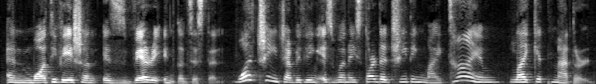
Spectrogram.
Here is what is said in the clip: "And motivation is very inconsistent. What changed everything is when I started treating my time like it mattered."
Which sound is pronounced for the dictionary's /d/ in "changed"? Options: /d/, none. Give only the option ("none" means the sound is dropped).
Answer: none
